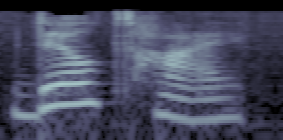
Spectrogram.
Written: Dilthey

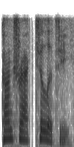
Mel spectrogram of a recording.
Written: contractility

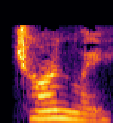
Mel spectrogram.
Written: charnley

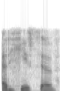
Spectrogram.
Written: adhesive

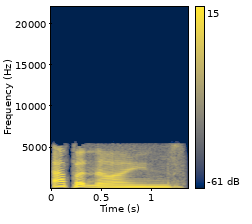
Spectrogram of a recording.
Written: Apennines

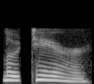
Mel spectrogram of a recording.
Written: Lothair I

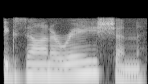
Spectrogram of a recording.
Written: exoneration

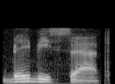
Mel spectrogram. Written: babysat

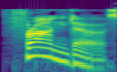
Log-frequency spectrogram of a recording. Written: frondose

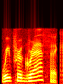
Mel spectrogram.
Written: reprographic

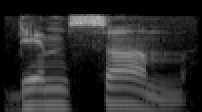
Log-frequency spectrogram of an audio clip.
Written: dim sum

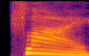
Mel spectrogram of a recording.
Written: flyness

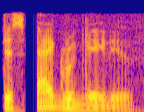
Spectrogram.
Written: disaggregative

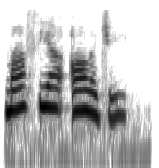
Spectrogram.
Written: mafiaology

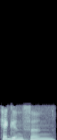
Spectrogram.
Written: Higginson

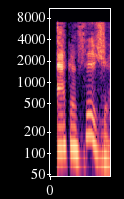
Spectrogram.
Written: akathisia

